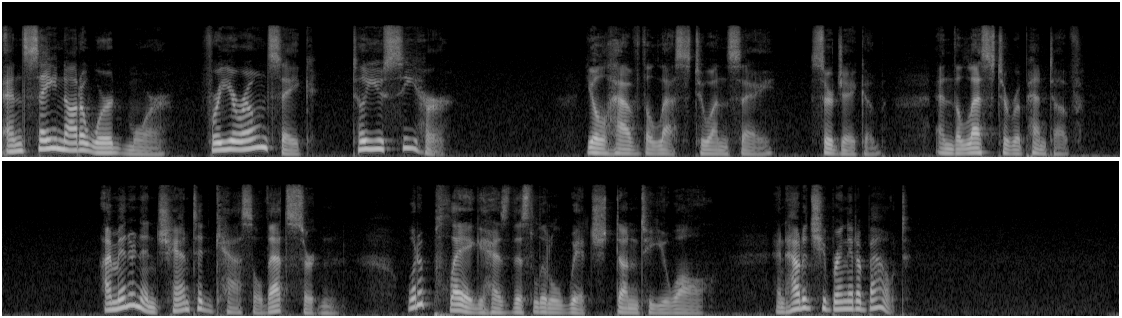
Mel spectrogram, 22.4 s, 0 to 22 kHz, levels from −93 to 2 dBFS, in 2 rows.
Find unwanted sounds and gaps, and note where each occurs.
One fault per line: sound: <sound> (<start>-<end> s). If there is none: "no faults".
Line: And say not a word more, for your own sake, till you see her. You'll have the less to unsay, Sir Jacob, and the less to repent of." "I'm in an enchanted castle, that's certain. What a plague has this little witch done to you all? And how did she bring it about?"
no faults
